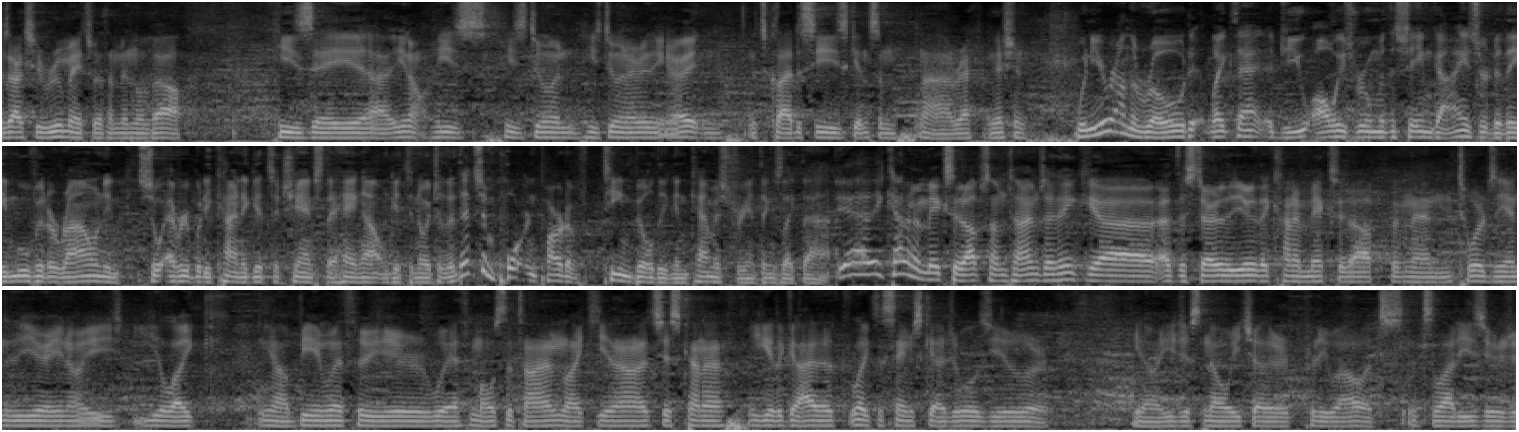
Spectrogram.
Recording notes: live from the 72 Tavern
